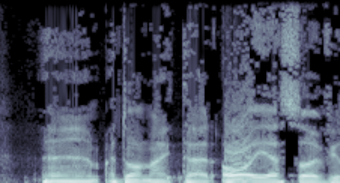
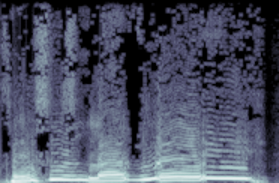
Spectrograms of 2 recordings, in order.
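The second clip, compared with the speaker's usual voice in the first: high, slow hammed-up shriek; mock screaming at dinner; 13 semitones higher, much slower than usual. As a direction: squeal it out like overdone praise. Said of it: "eating dinner and screaming".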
